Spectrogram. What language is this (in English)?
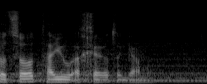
Hebrew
